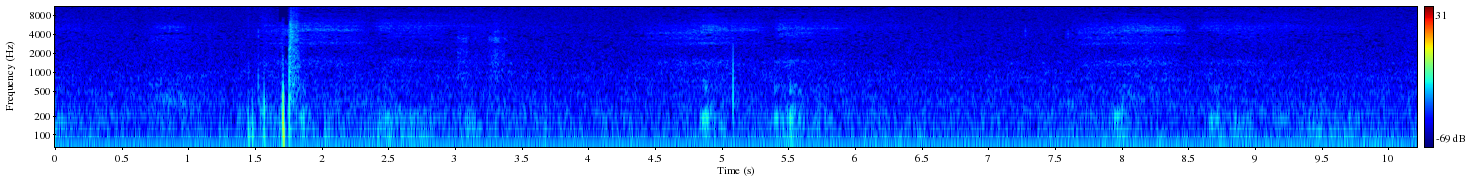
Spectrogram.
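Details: Sleeping dog's snore, breathy rasping pulses about every three seconds, with a single sharp click early on and a quiet background hum.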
